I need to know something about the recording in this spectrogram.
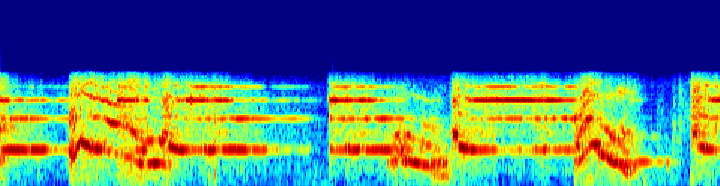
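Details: Domestic dog joining an air horn app with drawn-out howls that bend and drop in pitch over the horn's steady honking tones, three loud blasts with short gaps between them.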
